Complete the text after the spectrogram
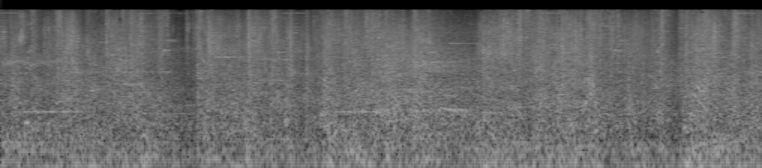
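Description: Game spells and attacks crackle and burst in a dense, steady clash.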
